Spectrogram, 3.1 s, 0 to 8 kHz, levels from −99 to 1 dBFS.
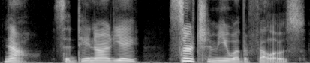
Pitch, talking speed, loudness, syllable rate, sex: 195 Hz, 155 wpm, -21 LUFS, 4.6 syllables/s, female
